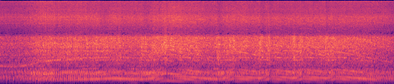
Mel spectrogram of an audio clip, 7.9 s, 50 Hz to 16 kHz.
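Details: 1997 Subaru Legacy Outback revving: loose knock on revs, noise present about 50,000 miles; owner suspects connecting rod bearing, kept at bay with heavy oil and STP.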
